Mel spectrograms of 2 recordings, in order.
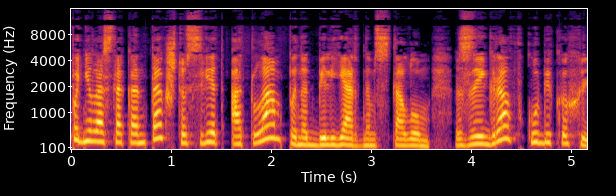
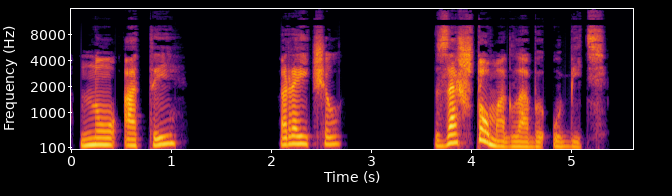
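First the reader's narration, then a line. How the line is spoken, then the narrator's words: Quiet question. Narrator (Russian): негромко спросил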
